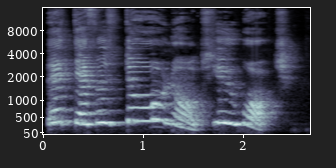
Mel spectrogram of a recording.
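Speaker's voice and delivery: loud, high, mocking centipede voice; scornful cry. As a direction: crow it out, full of bravado. Centipede boasting loudly.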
